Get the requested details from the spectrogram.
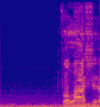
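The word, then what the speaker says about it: Falasha: Felasha. I'll spell it.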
